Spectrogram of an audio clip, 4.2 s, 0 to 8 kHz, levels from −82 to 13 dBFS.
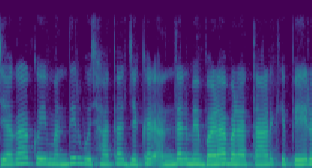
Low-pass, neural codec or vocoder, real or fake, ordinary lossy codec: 7.2 kHz; vocoder, 44.1 kHz, 80 mel bands, Vocos; fake; none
